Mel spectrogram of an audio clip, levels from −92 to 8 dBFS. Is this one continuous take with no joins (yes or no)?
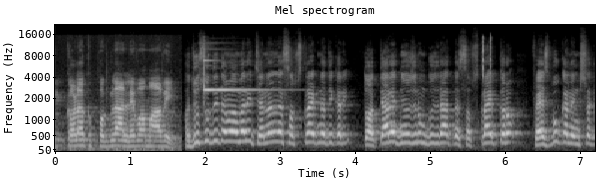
no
